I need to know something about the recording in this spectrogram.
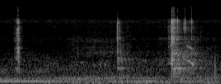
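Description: Handheld electric-fence fault finder and remote held on the fence wire: a few sharp clicks about a second apart, the last a quick double, over a faint steady low hum. Its reading shows zero, with the fence switched off.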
